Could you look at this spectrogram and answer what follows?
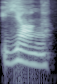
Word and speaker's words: Yonge: That's spelled Yonge. That's Young.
